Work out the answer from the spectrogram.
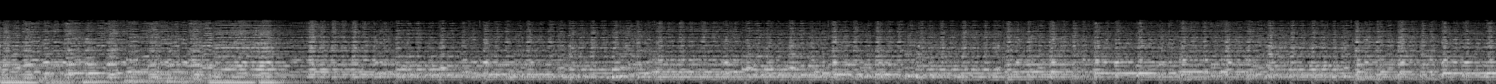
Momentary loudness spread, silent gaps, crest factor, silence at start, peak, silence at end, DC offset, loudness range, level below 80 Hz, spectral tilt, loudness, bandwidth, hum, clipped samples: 4 LU; none; 16 dB; 0 s; -2 dBFS; 0 s; under 0.1%; 2 LU; -34 dBFS; -5 dB/octave; -19 LUFS; 8.4 kHz; none; under 0.1%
